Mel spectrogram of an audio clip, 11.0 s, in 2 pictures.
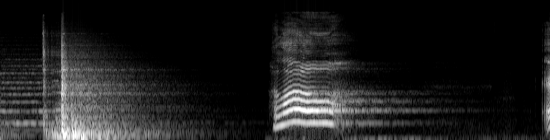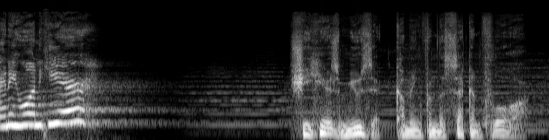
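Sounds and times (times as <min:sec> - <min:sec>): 
door closing: 0:00.4 - 0:01.7
speech: 0:05.5 - 0:06.6, 0:08.5 - 0:10.8.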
